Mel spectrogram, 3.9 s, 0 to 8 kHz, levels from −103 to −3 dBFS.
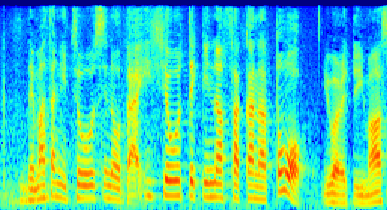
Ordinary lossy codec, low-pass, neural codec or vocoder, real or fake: MP3, 48 kbps; 7.2 kHz; codec, 16 kHz, 1 kbps, X-Codec, HuBERT features, trained on LibriSpeech; fake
